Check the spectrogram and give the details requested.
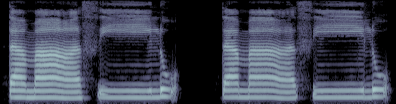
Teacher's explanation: तमासीु इसमें भी आप ध्यान देंगे कि लाम जो लास्ट का हर्फ है लाम उस पर हरकत लगी है इसलिए लास्ट में हम खींचेंगे नहीं बल्कि जल्दी पढ़ेंगे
